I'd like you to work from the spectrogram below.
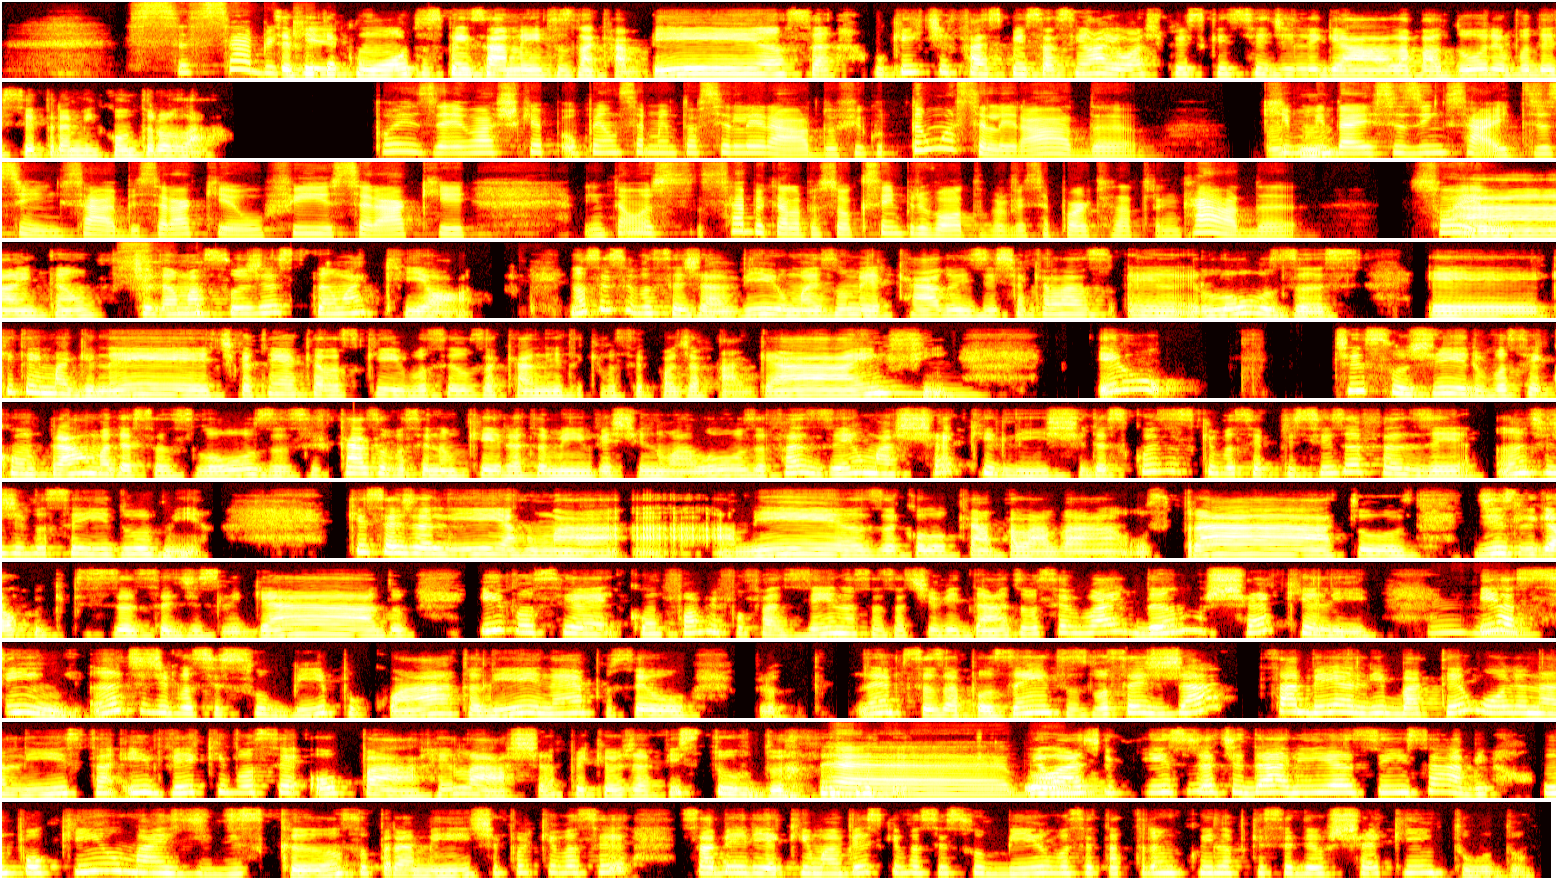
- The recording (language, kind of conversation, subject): Portuguese, advice, Como posso desacelerar de forma simples antes de dormir?
- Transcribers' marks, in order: in English: "insights"; giggle; other background noise; laugh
